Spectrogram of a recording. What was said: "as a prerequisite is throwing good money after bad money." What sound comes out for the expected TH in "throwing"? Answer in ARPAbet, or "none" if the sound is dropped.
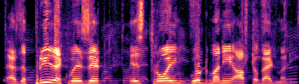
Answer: T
